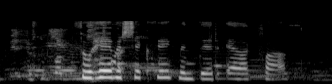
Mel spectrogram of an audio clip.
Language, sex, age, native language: Icelandic, female, 13, Icelandic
